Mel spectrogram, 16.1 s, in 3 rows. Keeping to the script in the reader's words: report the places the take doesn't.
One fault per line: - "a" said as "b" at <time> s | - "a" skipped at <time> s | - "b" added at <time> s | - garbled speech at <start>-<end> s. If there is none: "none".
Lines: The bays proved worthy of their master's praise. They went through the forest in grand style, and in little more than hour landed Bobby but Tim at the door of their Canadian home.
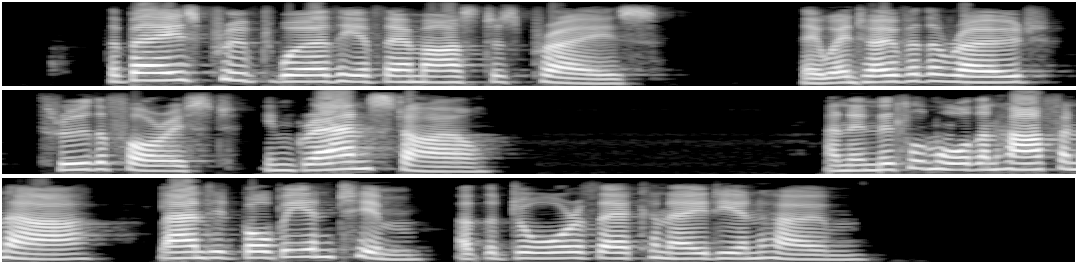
- "over the road" added at 4.3 s
- "half an" added at 10.3 s
- "but" said as "and" at 12.3 s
